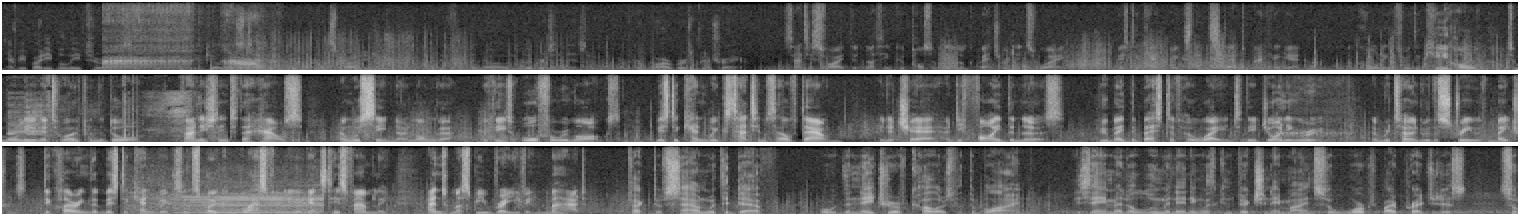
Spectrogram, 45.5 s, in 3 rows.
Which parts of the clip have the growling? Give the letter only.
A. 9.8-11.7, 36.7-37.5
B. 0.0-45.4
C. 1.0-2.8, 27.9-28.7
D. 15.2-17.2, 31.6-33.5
C.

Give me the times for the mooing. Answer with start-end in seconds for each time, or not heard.
15.2-17.2, 31.6-33.5.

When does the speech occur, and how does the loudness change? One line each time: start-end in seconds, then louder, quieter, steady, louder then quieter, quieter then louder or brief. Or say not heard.
0.0-45.4 louder.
